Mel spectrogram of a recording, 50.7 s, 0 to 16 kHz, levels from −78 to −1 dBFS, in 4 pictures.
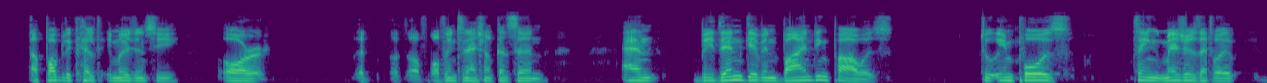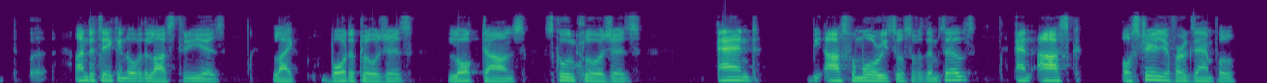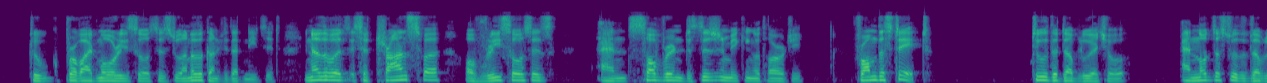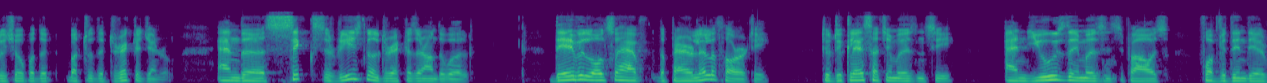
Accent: Indian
